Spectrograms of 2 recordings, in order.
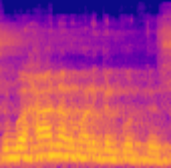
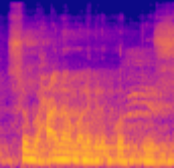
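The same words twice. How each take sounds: First: It is said louder than the soft version. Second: It is said softly and quietly. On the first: "yang kedua itu lebih keras" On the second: "nada pertama itu lebih lirik"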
